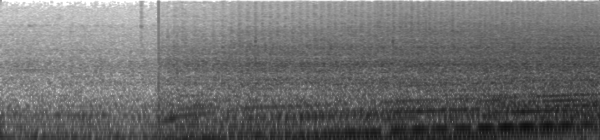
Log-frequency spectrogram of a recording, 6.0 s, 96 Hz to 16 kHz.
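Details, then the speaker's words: RV after a new adjustable fuel pressure regulator, fuel pump and O2 sensor: the engine note climbs smoothly when pulling away from a stop, with no stumble or hesitation; healthy acceleration. "happens no problem there off the line no hesitation whatsoever"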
